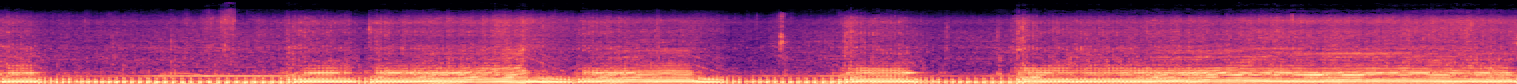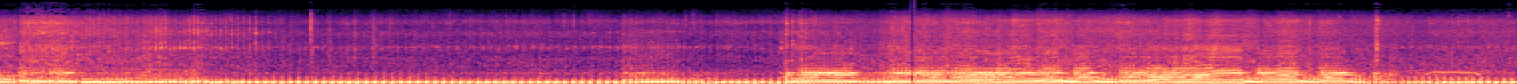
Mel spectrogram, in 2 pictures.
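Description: ATV engine running under load through mud, its pitch rising and falling again and again as the throttle is worked.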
